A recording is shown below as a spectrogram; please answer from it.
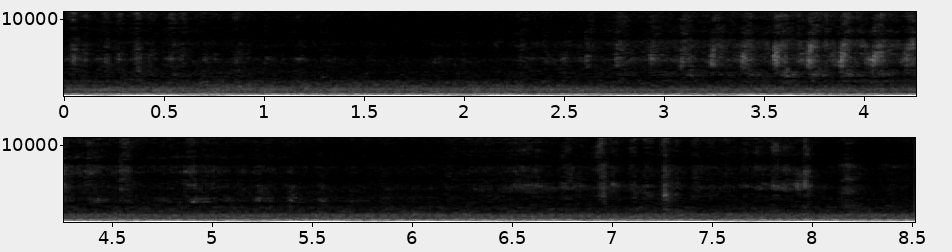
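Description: A low rumble swelling and fading about once a second, with the faint scratchy ticking of a brush dabbing charcoal on paper, about two to four seconds in and again near the end.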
